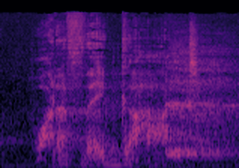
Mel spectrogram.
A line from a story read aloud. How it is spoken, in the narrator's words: Alice whispered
